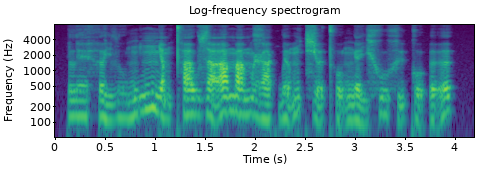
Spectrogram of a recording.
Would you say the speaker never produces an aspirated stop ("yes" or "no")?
no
